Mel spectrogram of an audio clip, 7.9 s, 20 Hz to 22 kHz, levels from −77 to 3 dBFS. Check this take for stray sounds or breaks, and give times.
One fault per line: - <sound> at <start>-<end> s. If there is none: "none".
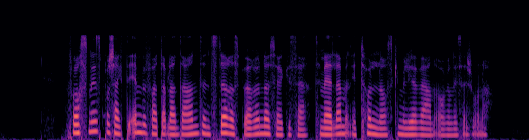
none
